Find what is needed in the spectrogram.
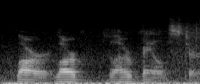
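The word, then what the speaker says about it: Larbalestier: Leibeister? I forget how to pronounce his name. Larbalster.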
